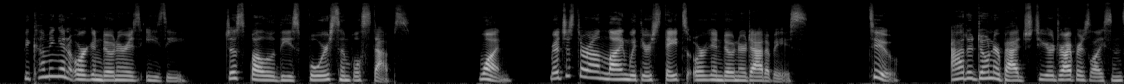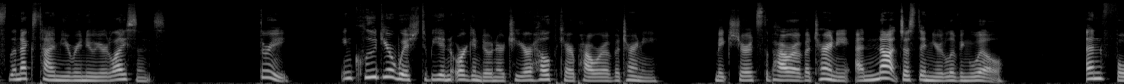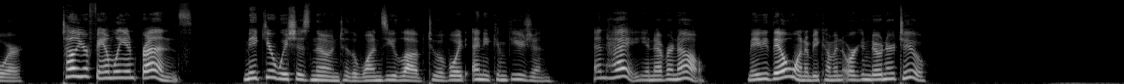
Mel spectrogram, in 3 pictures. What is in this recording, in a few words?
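Narration Conversational Friendly PSA, Female; Organ Donor; American English voice-over artist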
